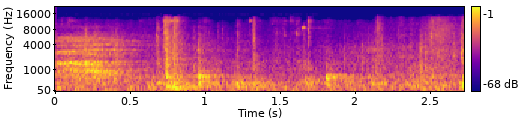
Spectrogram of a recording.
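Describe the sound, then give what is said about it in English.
Keys jingle and small metallic clicks and rattles sound as a man checks the mail in his building, scattered light taps over a faint, noisy background. “He lets himself into his building and goes to check the mail.”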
